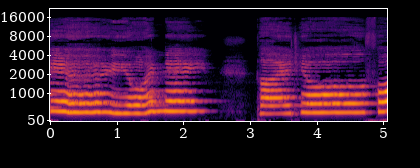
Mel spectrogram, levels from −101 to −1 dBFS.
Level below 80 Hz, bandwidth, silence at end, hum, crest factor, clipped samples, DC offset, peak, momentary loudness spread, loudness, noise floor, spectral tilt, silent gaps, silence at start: -78 dBFS; 16 kHz; 0 s; none; 18 dB; under 0.1%; under 0.1%; -12 dBFS; 8 LU; -29 LUFS; -68 dBFS; -3.5 dB/octave; none; 0 s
